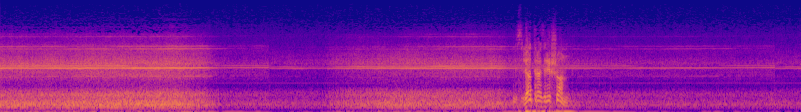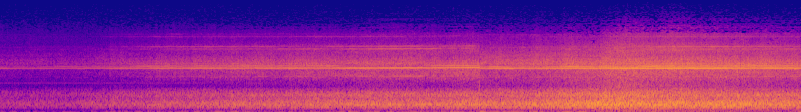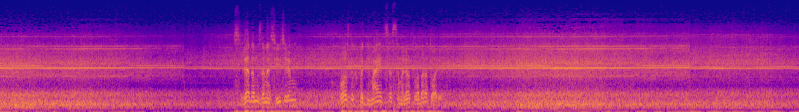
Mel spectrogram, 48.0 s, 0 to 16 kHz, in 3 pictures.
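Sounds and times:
turboprop aircraft passing: 0:18.2 - 0:48.0.

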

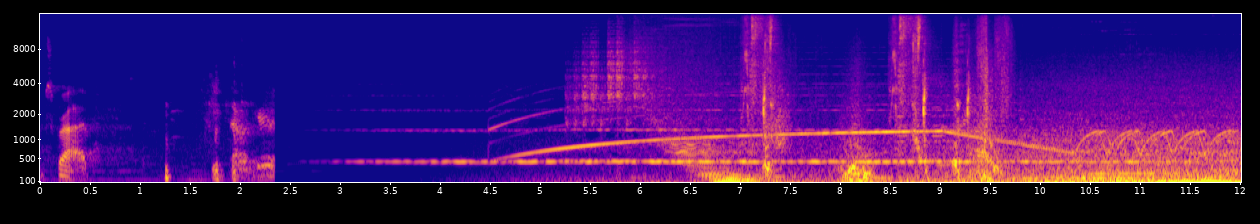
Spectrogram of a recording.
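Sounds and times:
steady high tone: 0:02.7 - 0:10.5
rising siren-like whine: 0:03.0 - 0:12.0.

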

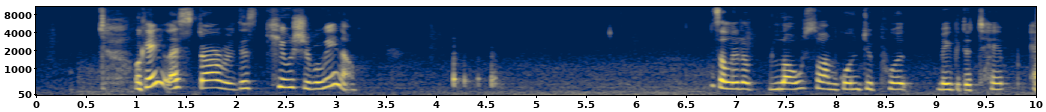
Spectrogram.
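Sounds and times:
steady low hum: 0:00.0 - 0:10.0
plastic figurine clicks and knocks: 0:04.2 - 0:04.7.

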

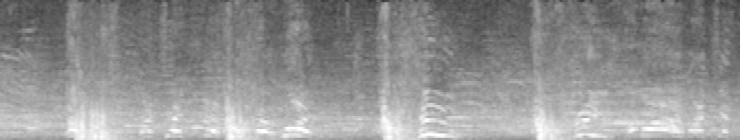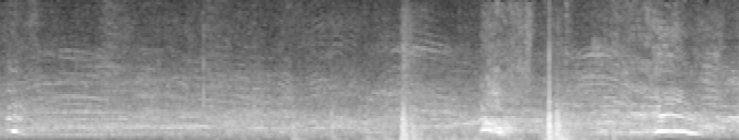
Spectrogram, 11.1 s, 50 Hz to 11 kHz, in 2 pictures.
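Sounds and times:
heavy thuds on wrestling ring: 0:00.5 - 0:01.0, 0:07.7 - 0:10.3.

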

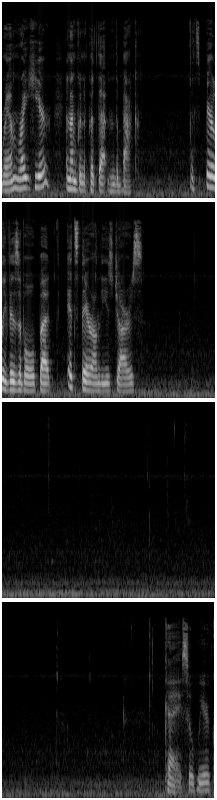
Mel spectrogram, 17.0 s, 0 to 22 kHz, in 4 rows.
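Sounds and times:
low hum: 0:00.0 - 0:17.0.

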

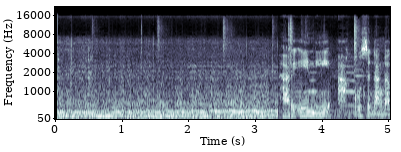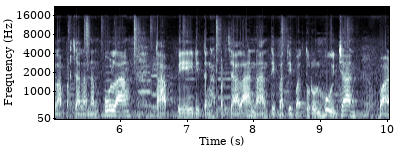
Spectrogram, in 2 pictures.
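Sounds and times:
car engine running: 0:00.0 - 0:03.6.

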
